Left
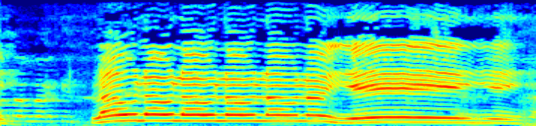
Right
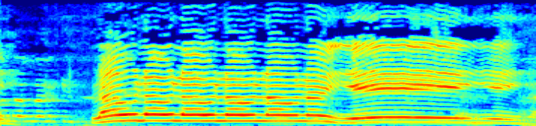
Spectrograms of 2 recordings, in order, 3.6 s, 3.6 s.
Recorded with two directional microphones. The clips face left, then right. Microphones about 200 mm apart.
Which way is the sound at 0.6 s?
5° right (ahead or behind).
